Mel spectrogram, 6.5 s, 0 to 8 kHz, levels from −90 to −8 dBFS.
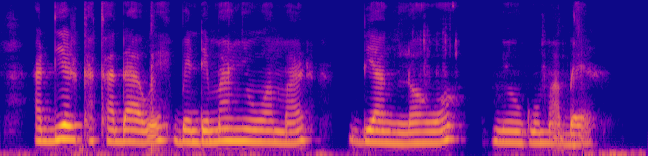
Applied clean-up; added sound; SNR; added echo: neural mask model Resemble Enhance denoiser.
